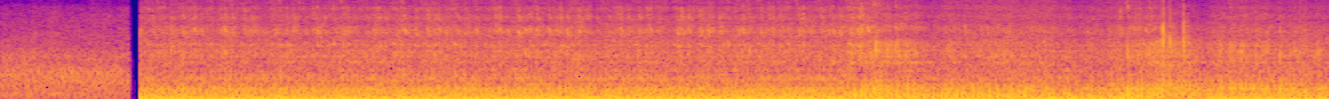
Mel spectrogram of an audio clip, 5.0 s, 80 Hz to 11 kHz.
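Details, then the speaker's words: Daily-driven Nova with a basically stock 350 V8, Vortec heads, LS6 springs, Comp 280 Magnum cam (.480 lift), about 1,200 miles after cam swap: deep loping rumble pulling cleanly on drive-by, no knocks, hesitation or stumble; running healthy. "it doesn't make any weird noises doesn't run funny you know doesn't hesitate or do anything weird now it runs I would say perfectly just about"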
